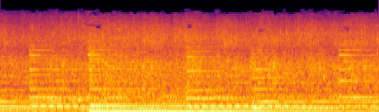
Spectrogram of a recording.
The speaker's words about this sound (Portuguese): Você pode aplaudir ao Senhor Jesus. Glória a Deus, aplauda dando glória a Deus.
